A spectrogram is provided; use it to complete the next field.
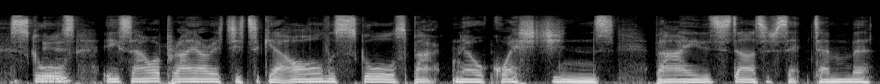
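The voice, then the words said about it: Northern English accent straining to sound posh. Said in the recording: “he tries to sort of cover up that Hull type Scarborough type accent by trying to sound posh, but you can still tell sometimes ... you can sort of tell that he's from the north of England”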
